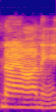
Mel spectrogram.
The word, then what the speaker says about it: Nayani: And, Nayani, Mm-hmm. is that how you say it? Perfect. Nayani.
